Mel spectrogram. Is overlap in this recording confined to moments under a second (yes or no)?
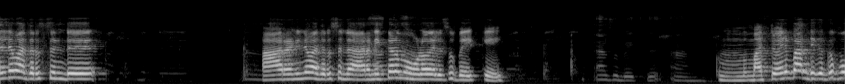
yes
